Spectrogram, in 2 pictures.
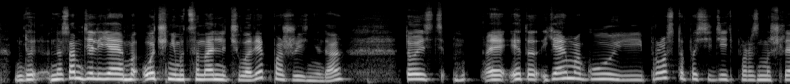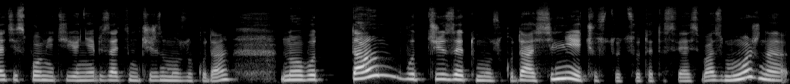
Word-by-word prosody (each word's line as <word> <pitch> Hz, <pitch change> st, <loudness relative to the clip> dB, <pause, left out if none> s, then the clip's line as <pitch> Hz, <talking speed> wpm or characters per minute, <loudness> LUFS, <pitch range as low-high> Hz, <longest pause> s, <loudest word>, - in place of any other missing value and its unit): Д 225 Hz, +6 st, 0 dB
на 230 Hz, +2 st, +4 dB
самом 285 Hz, +3 st, +4 dB
деле 255 Hz, 0 st, +4 dB
я, 245 Hz, -1 st, +7 dB
м, 230 Hz, -2 st, +4 dB
очень 255 Hz, +1 st, +4 dB
эмоциональный 230 Hz, 0 st, +4 dB
человек 225 Hz, +8 st, 0 dB
по 245 Hz, -3 st, -1 dB
жизни, 195 Hz, -6 st, -4 dB
да. 220 Hz, +9 st, -2 dB, 0.6 s
То 240 Hz, 0 st, +4 dB
есть, 235 Hz, -1 st, 0 dB
хм, 205 Hz, 0 st, -6 dB, 0.2 s
э 210 Hz, +3 st, +4 dB
это 235 Hz, 0 st, 0 dB
я 255 Hz, +6 st, +1 dB
и -, -, +3 dB
могу 245 Hz, -3 st, +1 dB
и 210 Hz, -2 st, -4 dB
просто 275 Hz, +6 st, -3 dB
посидеть, 225 Hz, -2 st, -6 dB
поразмышлять, 210 Hz, 0 st, -3 dB
и -, -, -6 dB
вспомнить 200 Hz, -1 st, -5 dB
ее 190 Hz, -1 st, -5 dB
необязательно 190 Hz, 0 st, -5 dB
через 185 Hz, 0 st, -8 dB
музыку, 175 Hz, -3 st, -7 dB
да, 210 Hz, +8 st, -3 dB, 0.5 s
но 210 Hz, +1 st, +1 dB
вот 220 Hz, 0 st, 0 dB, 0.3 s
там 350 Hz, +4 st, +4 dB
вот 240 Hz, -2 st, -3 dB
через 240 Hz, -1 st, -2 dB
эту 215 Hz, -2 st, +1 dB
музыку, 175 Hz, -1 st, -8 dB
да, 185 Hz, 0 st, +1 dB
сильнее 240 Hz, +5 st, +3 dB
чувствуется 160 Hz, -4 st, -14 dB
вот 165 Hz, -, -17 dB
эта 160 Hz, 0 st, -14 dB
связь. 160 Hz, 0 st, -9 dB
Возможно, 200 Hz, -, 0 dB
215 Hz, 170 wpm, -18 LUFS, 190-240 Hz, 0.6 s, я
